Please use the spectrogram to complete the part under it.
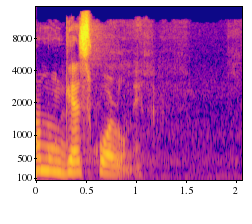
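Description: A woman speaks clearly and calmly into a microphone.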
